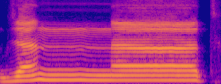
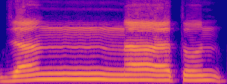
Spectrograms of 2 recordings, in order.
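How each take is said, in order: First: The word ends abruptly on a bare t. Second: The word ends with a full -tun syllable. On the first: The reading stops on this word. "তাতে সাকিন দিয়ে ওয়াকফ করে ফেলবেন" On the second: The reading continues without stopping. "ওয়াকফ না করলে হবে জান্নাতুন"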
